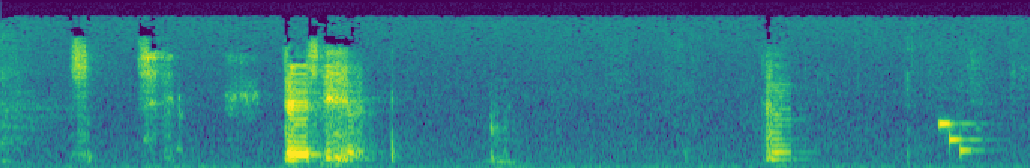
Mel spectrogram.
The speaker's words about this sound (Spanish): profe, lo perdemos, ya no lo estamos escuchando bien. Déjeme, por favor, cortar la llamada y la, volvemos a hacer porque ya lo estamos escuchando un poquito mal. Permítame.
